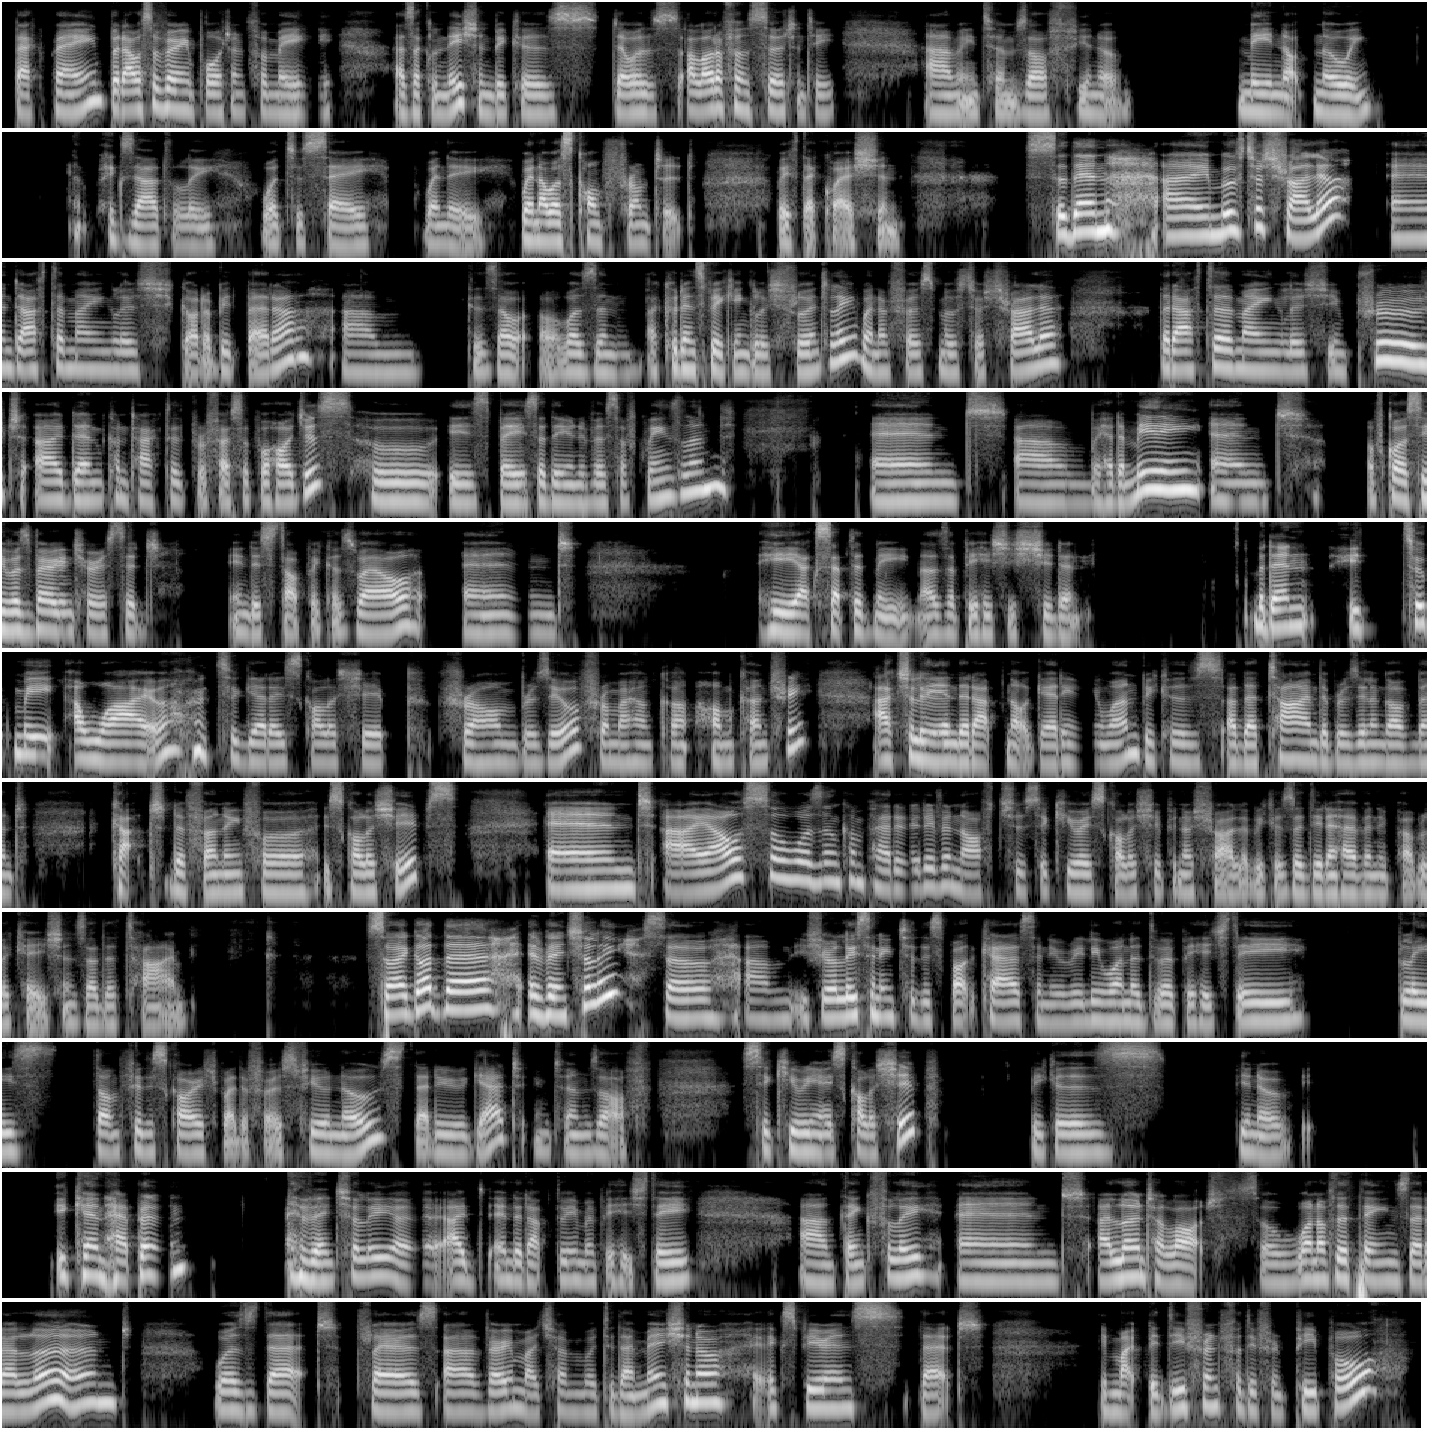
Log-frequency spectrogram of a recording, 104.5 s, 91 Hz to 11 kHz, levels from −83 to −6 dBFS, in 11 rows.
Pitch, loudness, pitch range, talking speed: 175 Hz, -22 LUFS, 165-200 Hz, 150 wpm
